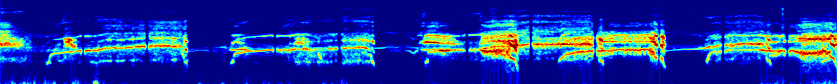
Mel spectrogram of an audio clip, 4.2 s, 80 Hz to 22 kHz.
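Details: Peregrine falcon chicks at the nest in the Barycz Valley on 3 May 2024, fed by both parents: harsh, wailing, harmonic screeches, drawn out and rising then falling, repeated in bursts with short pauses, low rumbling thumps beneath.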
